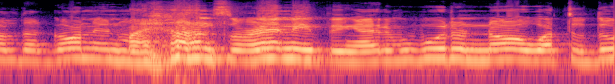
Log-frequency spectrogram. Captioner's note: chuckles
